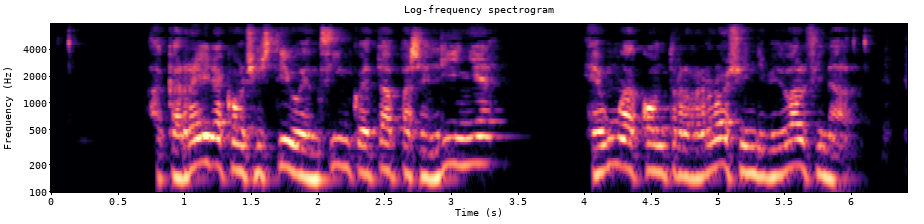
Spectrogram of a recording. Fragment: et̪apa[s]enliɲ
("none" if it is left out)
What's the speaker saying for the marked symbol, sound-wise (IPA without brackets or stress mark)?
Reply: s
